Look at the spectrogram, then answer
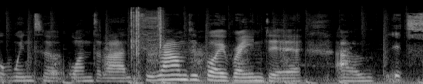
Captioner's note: camera clicks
